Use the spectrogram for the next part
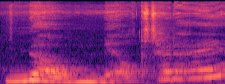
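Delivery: loud, slow dismayed cry; cried out. Acted. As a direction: wail it in dismay. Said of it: "cried Farmer Brown".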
